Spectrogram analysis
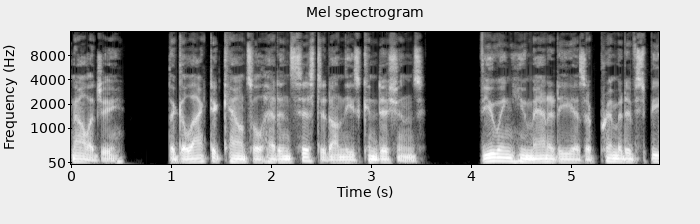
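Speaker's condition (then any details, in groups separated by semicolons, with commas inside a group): No condition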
